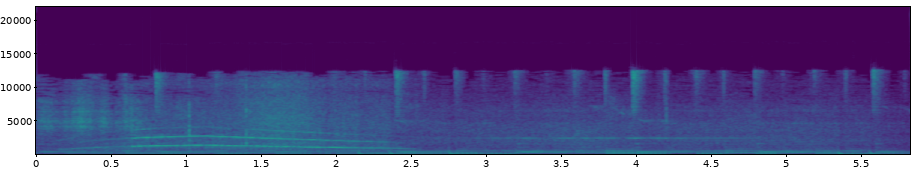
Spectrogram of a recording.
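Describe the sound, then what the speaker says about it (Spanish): An ambulance siren wails with rising and falling tones over a noisy street background, fairly close and loud, with steady banding below the sweeping pitch. "Una ambulancia y personal sanitario se desplazan al número 40 de la calle Imstrasse"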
